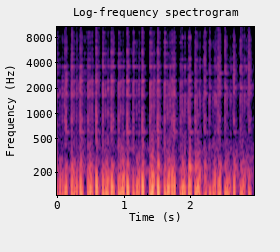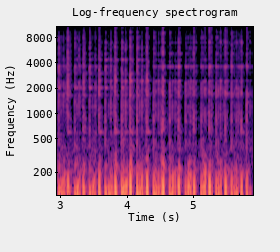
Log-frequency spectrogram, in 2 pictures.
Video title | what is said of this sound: ASMR tapping assortment to help you sleep | it is very satisfying to listen to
